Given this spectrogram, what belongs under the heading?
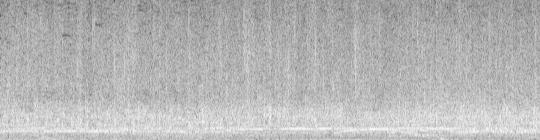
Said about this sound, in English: Every time you read something about you, you get to hear all that applause.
